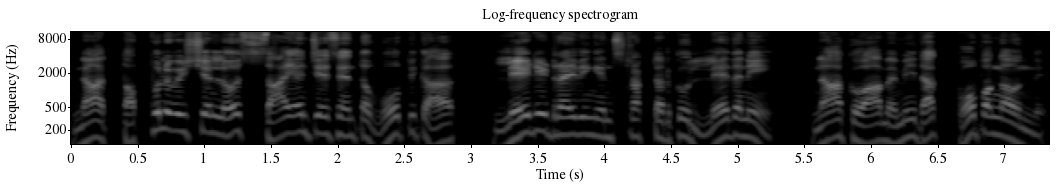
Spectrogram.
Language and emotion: Telugu, angry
